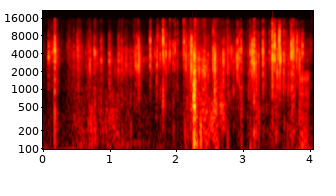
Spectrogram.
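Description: Foil trading-card booster pack being crinkled and torn open by hand: a dense run of crackles that gets busier about halfway through.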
